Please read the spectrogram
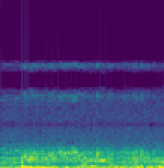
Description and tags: Another weird noise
